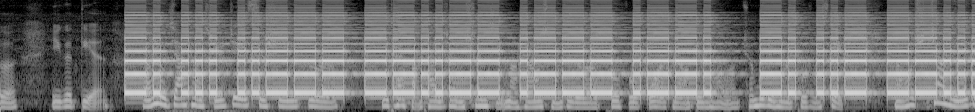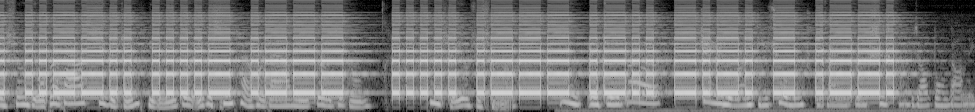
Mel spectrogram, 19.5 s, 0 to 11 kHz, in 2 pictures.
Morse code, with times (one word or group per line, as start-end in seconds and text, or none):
1.2-7.1 NS2,JP
7.6-13.2 NU7?4J
13.7-18.7 5JLCTP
